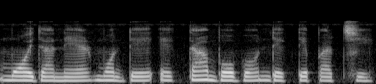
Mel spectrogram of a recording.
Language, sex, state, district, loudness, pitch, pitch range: Bengali, female, Tripura, West Tripura, -16 LUFS, 185 Hz, 180-190 Hz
